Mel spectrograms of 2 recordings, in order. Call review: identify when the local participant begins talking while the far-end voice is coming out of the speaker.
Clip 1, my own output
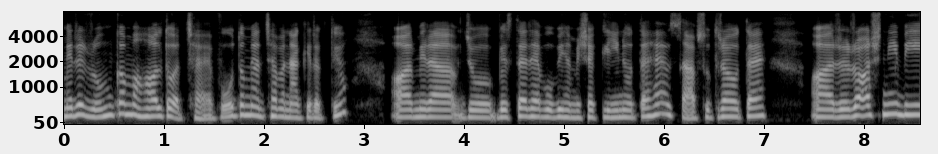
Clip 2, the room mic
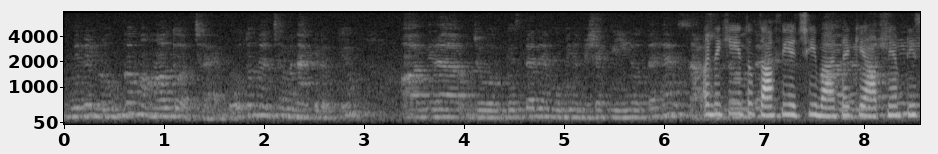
6.4 s

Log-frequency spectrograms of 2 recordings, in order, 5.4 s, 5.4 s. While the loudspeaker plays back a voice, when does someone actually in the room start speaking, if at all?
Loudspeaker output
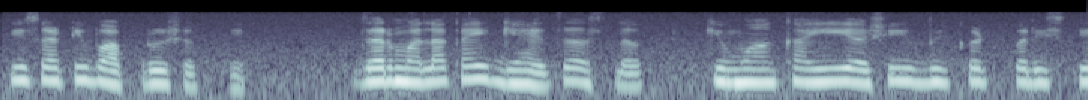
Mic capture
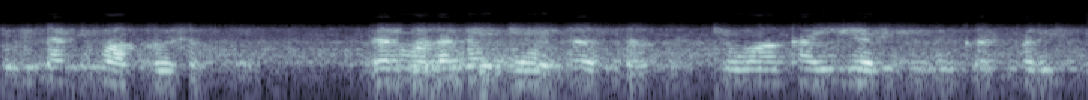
1.8 s

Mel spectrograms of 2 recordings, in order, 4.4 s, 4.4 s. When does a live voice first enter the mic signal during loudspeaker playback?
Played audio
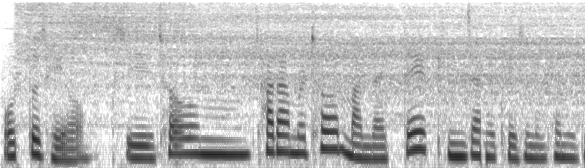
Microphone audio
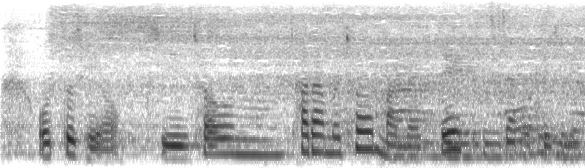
2.8 s

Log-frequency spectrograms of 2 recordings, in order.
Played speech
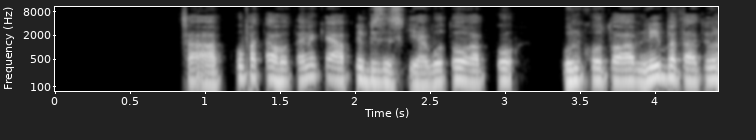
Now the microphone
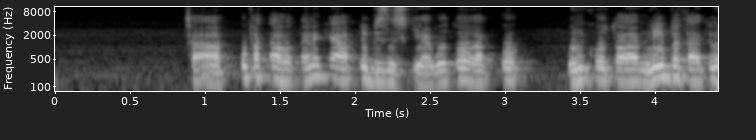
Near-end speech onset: none

